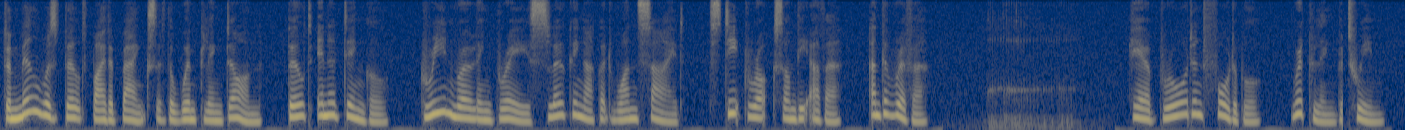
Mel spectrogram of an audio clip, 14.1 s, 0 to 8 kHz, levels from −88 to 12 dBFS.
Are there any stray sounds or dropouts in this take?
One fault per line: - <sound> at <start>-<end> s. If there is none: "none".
- breath at 9.6-11.1 s
- dropout at 13.4-13.5 s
